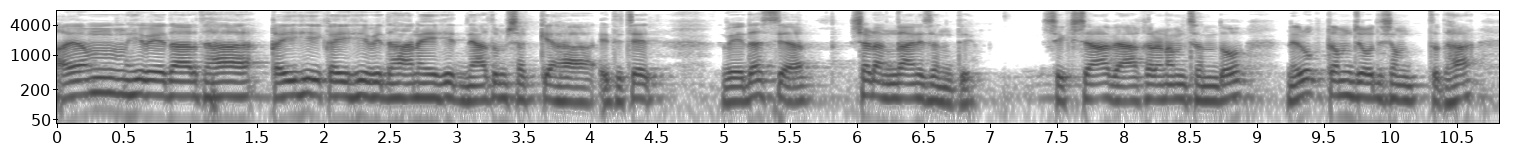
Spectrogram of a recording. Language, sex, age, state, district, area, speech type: Sanskrit, male, 18-30, Maharashtra, Thane, urban, spontaneous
